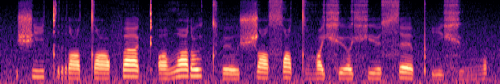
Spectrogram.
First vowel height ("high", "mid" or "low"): high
